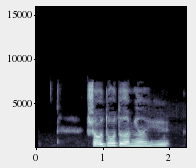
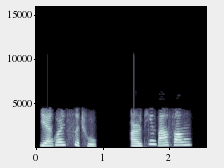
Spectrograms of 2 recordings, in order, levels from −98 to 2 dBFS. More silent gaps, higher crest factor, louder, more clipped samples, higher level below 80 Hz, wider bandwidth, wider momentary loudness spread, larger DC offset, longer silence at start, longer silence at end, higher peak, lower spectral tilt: second, none vs 0.93-1.40 s; about the same, 14 dB vs 16 dB; about the same, -15 LUFS vs -14 LUFS; neither; about the same, -64 dBFS vs -62 dBFS; first, 7.8 kHz vs 4.6 kHz; first, 11 LU vs 6 LU; neither; first, 0.8 s vs 0.05 s; about the same, 0.25 s vs 0.25 s; about the same, -2 dBFS vs 0 dBFS; second, -4.5 dB/octave vs -8 dB/octave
